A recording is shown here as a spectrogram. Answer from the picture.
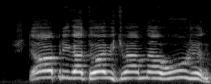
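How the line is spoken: Calling after them. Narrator (Russian): крикнула им вдогонку Лина

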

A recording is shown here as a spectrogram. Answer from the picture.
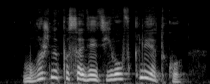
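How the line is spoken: Rapid chatter. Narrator (Russian): затараторил Тильтиль

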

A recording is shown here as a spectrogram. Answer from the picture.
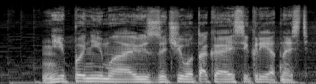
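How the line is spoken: Grumbled. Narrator (Russian): проворчал президент

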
